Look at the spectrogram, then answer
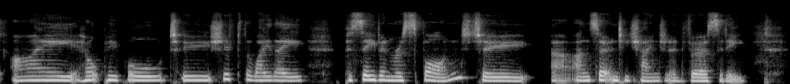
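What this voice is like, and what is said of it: Australian accent. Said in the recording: “you can probably hear from my accent that I'm not from America. I live in Sydney, Australia.”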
